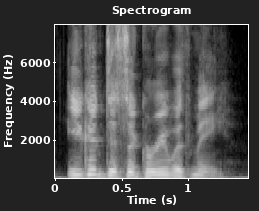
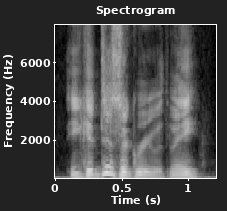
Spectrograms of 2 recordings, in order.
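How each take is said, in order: The two takes are said the same way.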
